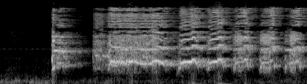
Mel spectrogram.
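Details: Ayam Ketawa chicken crowing, harsh and broad-toned, opening with an abrupt short burst, then a sustained ragged call that wavers in loudness for over two seconds.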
